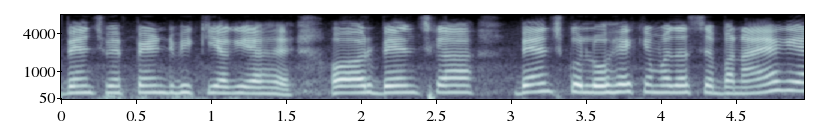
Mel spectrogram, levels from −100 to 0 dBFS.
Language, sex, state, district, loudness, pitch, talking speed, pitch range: Hindi, female, Jharkhand, Palamu, -12 LUFS, 255 Hz, 215 wpm, 240-260 Hz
